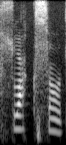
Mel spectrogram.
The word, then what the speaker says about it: soixante: Now, also, you might have noticed that I'm not saying it like soixante. Like here, it is written as Soixante, but in reality, we don't pronounce the X.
